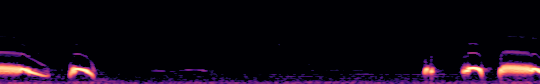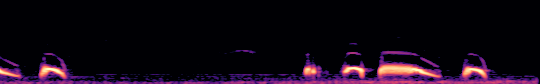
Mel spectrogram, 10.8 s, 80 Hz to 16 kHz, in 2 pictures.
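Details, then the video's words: Female spotted dove calling, a recording used as a lure for tame and wild doves. Three soft cooing phrases come about four seconds apart. Each has short low coos around a longer, downward-sliding middle note, over a faint low hum. "SUARA/MP3 TEKUKUR BETINA//TEKUKUR PIKAT"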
